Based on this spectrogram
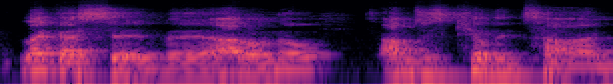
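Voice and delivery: ordinary talk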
